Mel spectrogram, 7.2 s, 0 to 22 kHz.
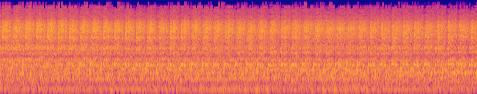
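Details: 2001 Ford F-350 7.3 Powerstroke turbo diesel: steady fast cranking pulses about twice a second go on and on without the engine catching; hard start, extended cranking, cause being diagnosed.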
